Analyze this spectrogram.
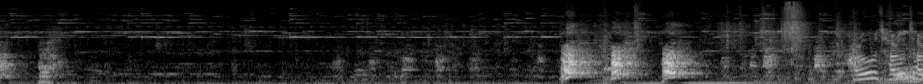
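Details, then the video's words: Barking from Leo, a pet German Shepherd, telling the household that rain is coming: a quiet start with murmured talk and music, then three sharp barks close together, followed by a human voice. "बघा Leo The German Shepherd कसा सांगतोय – पाऊस आलाय!"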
